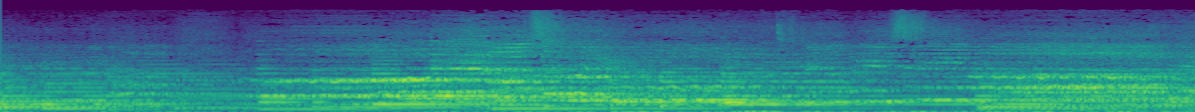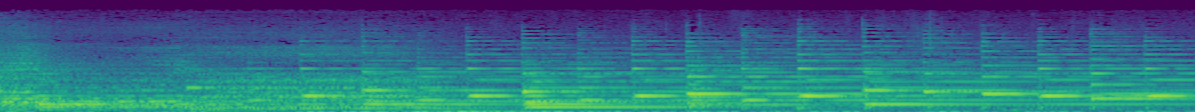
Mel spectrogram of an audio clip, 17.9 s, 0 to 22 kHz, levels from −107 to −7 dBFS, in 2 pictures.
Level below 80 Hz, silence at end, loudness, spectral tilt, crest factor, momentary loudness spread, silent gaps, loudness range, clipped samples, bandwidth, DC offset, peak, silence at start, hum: -56 dBFS; 0 s; -30 LUFS; -6 dB/octave; 16 dB; 9 LU; none; 5 LU; under 0.1%; 14.5 kHz; under 0.1%; -14 dBFS; 0 s; none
